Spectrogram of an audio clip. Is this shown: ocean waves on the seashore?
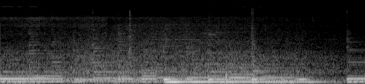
yes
